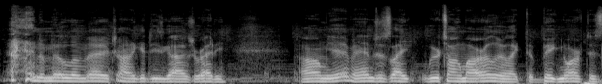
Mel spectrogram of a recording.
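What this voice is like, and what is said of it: Hoarse, strained voice. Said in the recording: “I'm losing my voice yelling”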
